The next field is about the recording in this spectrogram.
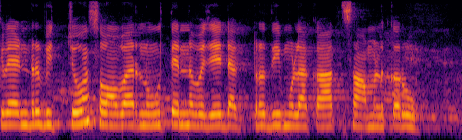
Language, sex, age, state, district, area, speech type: Punjabi, female, 30-45, Punjab, Bathinda, rural, read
